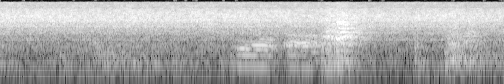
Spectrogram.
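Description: Homemade nitrate-free sausage patties fry in a pan, giving a continuous close sizzling hiss with a brief louder burst as they are pressed down, while a person talks over it.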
